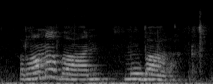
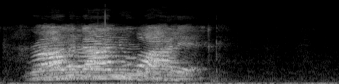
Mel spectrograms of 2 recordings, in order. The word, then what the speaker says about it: Ramadan Mubarak: Ramadan Mubarak. Ramadan Mubarak.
